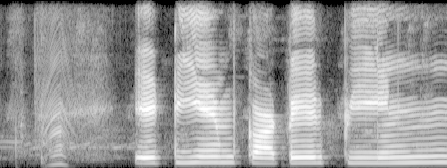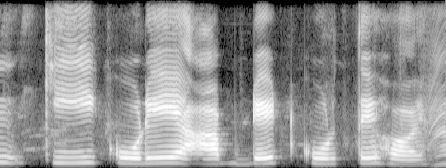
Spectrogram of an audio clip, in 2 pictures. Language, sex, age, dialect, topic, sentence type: Bengali, female, <18, Standard Colloquial, banking, question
